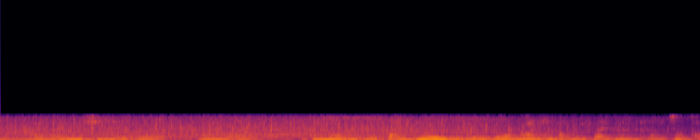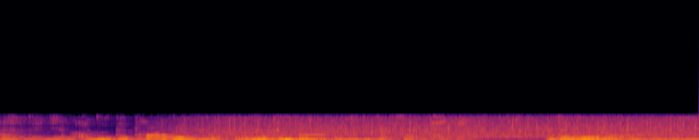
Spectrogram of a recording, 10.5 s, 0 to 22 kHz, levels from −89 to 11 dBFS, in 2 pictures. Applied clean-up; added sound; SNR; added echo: none; Applause; 11 dB; reverberation time 1.4 s.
